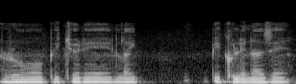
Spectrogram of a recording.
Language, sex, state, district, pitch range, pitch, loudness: Nagamese, male, Nagaland, Kohima, 105-110 Hz, 105 Hz, -15 LUFS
